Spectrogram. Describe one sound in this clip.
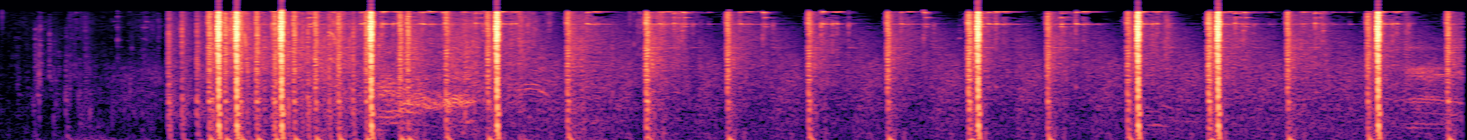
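A rifle fires repeated sharp shots in quick succession.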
